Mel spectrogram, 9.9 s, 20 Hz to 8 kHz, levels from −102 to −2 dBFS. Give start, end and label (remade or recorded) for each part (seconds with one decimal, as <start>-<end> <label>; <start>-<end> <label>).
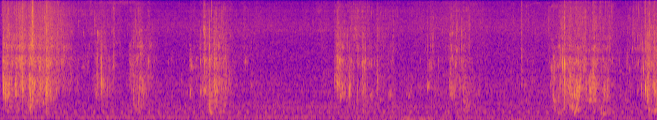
0.0-1.0 recorded; 1.0-6.2 remade; 6.2-6.7 recorded; 6.7-7.6 remade; 7.6-9.9 recorded

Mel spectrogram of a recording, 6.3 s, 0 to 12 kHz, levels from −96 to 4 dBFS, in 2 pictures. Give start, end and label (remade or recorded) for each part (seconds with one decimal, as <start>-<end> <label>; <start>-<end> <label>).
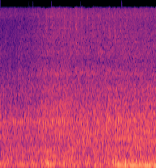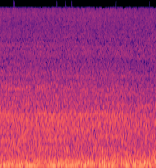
0.0-6.3 recorded

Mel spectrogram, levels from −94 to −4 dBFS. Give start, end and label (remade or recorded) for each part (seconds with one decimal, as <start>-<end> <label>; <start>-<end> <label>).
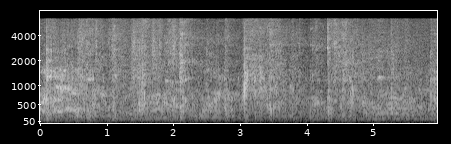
0.0-1.2 remade; 1.2-1.8 recorded; 1.8-4.8 remade; 4.8-6.0 recorded

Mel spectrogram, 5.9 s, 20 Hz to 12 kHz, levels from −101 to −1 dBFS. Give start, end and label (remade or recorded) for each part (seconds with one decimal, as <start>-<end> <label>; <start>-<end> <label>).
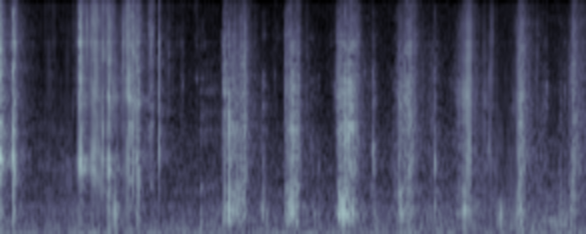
0.0-0.4 recorded; 0.4-1.3 remade; 1.3-4.6 recorded; 4.6-5.2 remade; 5.2-5.9 recorded

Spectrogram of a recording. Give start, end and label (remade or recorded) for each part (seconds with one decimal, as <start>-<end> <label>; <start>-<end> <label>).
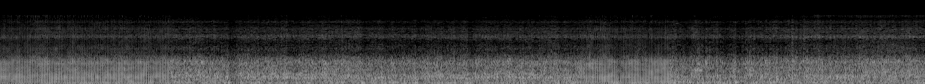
0.0-1.7 remade; 1.7-5.8 recorded; 5.8-6.7 remade; 6.7-9.3 recorded

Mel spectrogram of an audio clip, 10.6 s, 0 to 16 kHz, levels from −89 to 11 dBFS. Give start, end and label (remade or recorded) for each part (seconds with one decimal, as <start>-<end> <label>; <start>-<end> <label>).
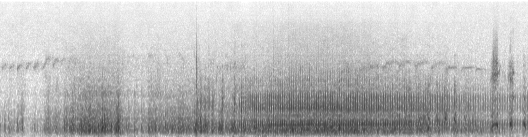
0.0-9.3 remade; 9.3-10.2 recorded; 10.2-10.6 remade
